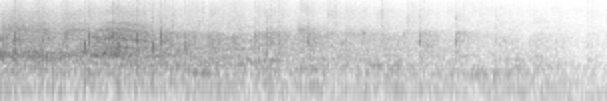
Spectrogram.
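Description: Hands clap in a crowd.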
